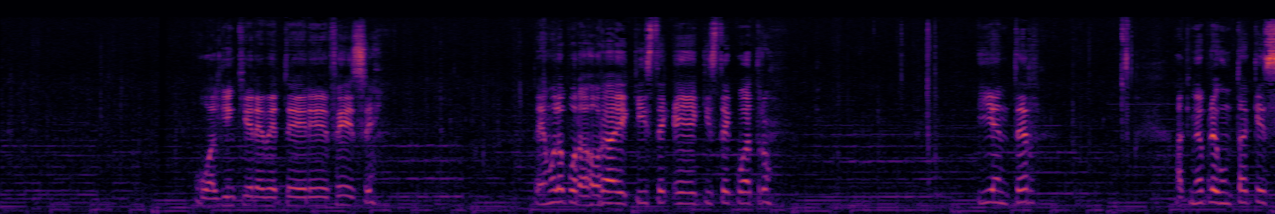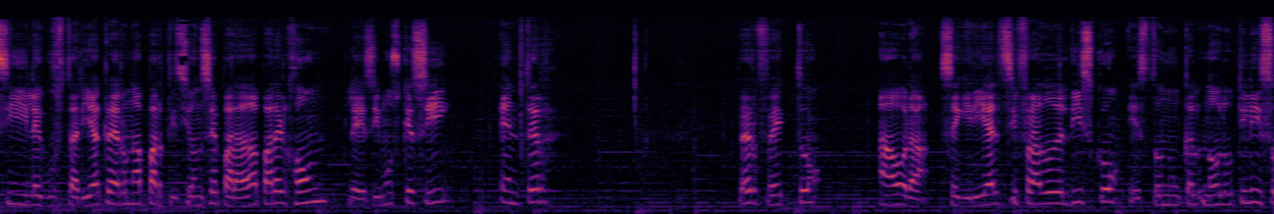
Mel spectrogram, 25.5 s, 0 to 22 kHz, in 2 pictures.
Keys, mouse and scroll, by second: 4.8 Up, 5.2 Down, 9.1 Return, 17.7 Return.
